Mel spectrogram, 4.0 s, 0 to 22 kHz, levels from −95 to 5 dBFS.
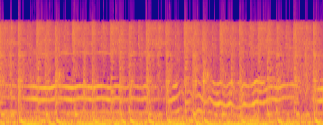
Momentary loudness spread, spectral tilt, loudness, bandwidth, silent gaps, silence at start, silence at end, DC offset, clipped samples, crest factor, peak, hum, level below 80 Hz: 1 LU; -3.5 dB/octave; -8 LUFS; 11.5 kHz; none; 0 s; 0 s; under 0.1%; 0.5%; 8 dB; 0 dBFS; none; -14 dBFS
